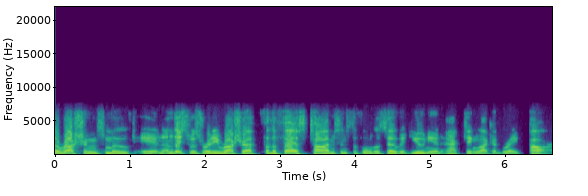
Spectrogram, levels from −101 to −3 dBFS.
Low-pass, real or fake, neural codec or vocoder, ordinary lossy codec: 7.2 kHz; real; none; Opus, 24 kbps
